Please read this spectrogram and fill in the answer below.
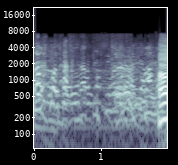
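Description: Several people talking, overlapping chatter of voices; one voice comes in loud near the end.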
